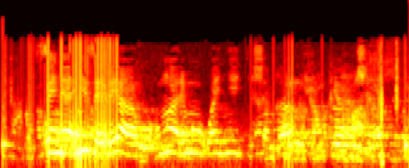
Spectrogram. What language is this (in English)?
Kinyarwanda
